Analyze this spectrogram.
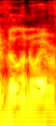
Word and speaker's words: Villanueva: alejandro i'm gonna say villanueva from now on y'all got mad at me for pronouncing it in the the spanish way um double l is why in spanish um i am bi-literate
